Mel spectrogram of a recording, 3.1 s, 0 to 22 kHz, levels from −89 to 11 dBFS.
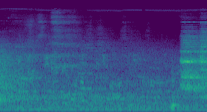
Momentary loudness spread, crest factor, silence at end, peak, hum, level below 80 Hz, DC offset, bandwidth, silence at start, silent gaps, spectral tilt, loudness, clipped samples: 15 LU; 20 dB; 0 s; -12 dBFS; none; -58 dBFS; under 0.1%; 16 kHz; 0 s; none; -4 dB/octave; -31 LUFS; under 0.1%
